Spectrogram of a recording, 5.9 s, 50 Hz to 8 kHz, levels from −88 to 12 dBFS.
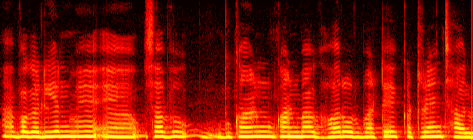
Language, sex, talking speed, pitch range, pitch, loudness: Bhojpuri, female, 110 wpm, 255-275 Hz, 265 Hz, -11 LUFS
